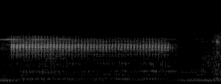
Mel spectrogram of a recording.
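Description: Telephone sound effect in an old radio play: a rapid, buzzing ring on the payphone line, lasting about a second and a half, as the call goes through to the operator.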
